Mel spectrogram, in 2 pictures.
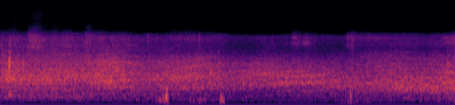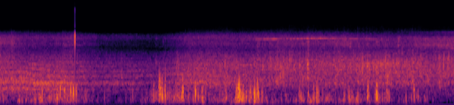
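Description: Steady hiss of city road traffic heard outdoors at night. Irregular crackles and knocks begin about two-thirds of the way in.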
